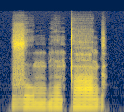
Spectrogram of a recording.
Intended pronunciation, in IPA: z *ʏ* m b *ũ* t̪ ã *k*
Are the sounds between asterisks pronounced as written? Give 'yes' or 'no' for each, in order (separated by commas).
no, yes, no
